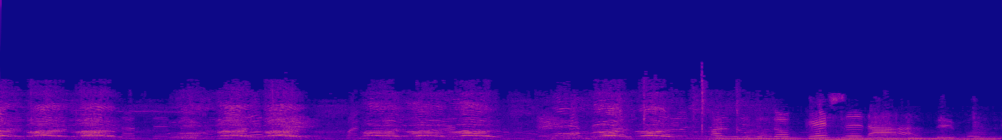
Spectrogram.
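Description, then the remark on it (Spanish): The Urdaibai rowing crew, a group of men, shout a rhythmic chant of 'Bye, bye, bye, Urdaibai' together, their loud voices rising and falling in repeated bursts before breaking into ragged cheering and overlapping yells. “Bye, bye, bye, Urdaibai, grita la tripulación de Urdaibai”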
